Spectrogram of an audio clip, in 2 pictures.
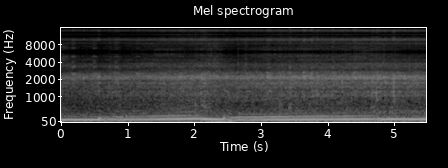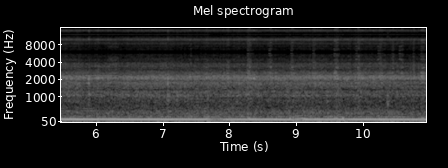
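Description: Mazdaspeed's turbocharged four-cylinder engine heard from inside the cabin, pulling with rising revs, dropping in pitch at an upshift about two seconds in, climbing again, then holding a steady cruise over road noise.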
